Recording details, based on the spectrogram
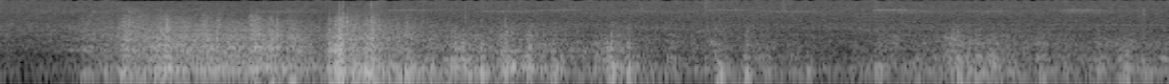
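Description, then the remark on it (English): A loud, close thunderclap bursts in with a sharp crack, then rolls into a heavy, sustained rumble that slowly fades, with a wash of rain-like hiss underneath. “It was the full reaction of her to the clap of thunder that was so near her.”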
